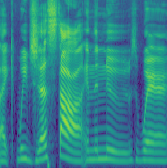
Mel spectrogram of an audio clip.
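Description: In a plain, everyday voice, a woman with an American accent speaks at medium pitch with fairly even intonation, on a very clean recording with a silent background. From US Midwest. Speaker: podcast co-host. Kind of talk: casual chat.

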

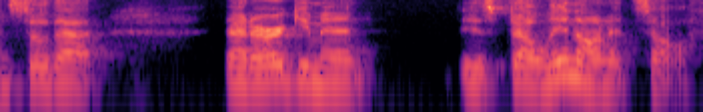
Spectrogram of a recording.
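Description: On a very clean recording with a silent background, a woman talks at a moderate pace. Her pitch sits fairly high. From western Prince Edward Island. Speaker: university dean, historian. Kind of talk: interview.

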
